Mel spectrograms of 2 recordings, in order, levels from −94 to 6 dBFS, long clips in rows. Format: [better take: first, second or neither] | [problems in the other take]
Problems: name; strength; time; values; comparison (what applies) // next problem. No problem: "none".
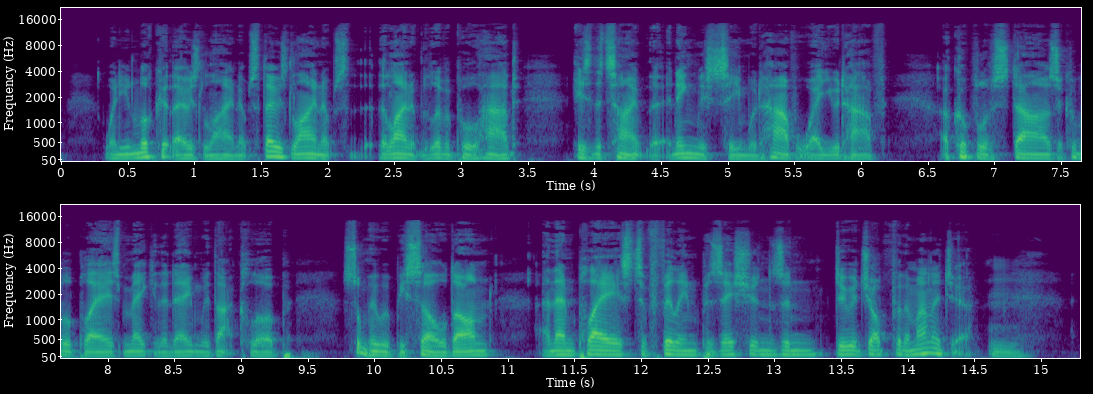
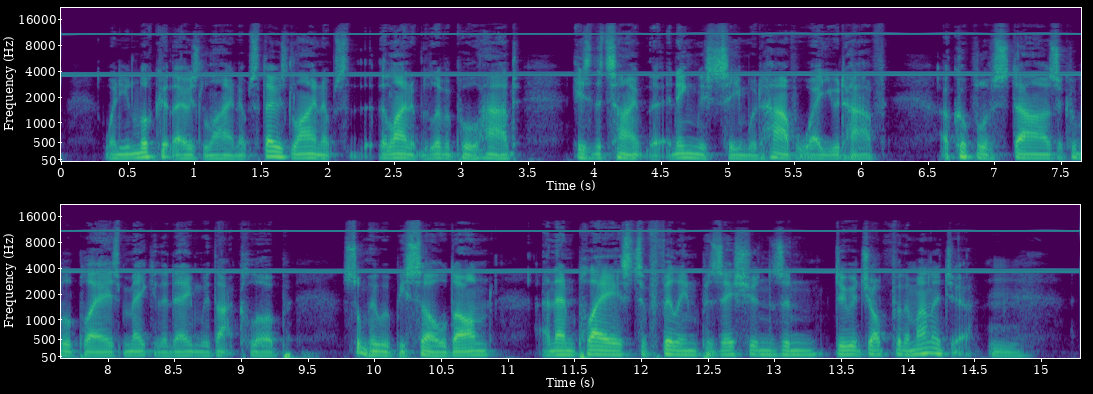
first | high-pitched whine; noticeable; throughout; 3.5 kHz, 15 dB below the speech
